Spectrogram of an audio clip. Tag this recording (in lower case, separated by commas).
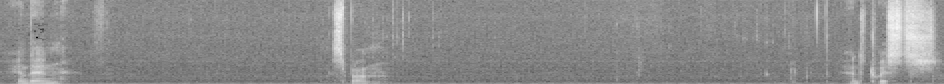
speech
